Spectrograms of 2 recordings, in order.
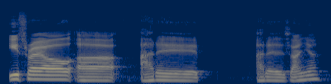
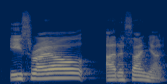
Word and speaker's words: Israel Adesanya: Are you familiar with Israel Adesanya? Hold on, I gotta look up. How do you pronounce The Brazilian dude? No, not the Brazilian dude. Hold on. Chileno? Israel Adesanya.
